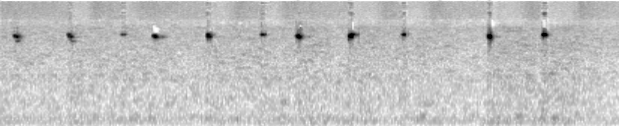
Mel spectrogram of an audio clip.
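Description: A run of short, high-pitched chirps repeating about three times a second at a steady pitch, stopping shortly before the end.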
